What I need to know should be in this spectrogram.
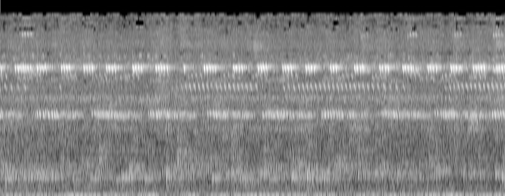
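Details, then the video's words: Cricket chirps meant to drive away rats, lull listeners to sleep and train caged birds: evenly spaced high pulses, about two a second, stacked on a shrill upper tone and a lower ringing band, continuous throughout. "Suara jangkik pengusir tikus pengantar tidur"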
